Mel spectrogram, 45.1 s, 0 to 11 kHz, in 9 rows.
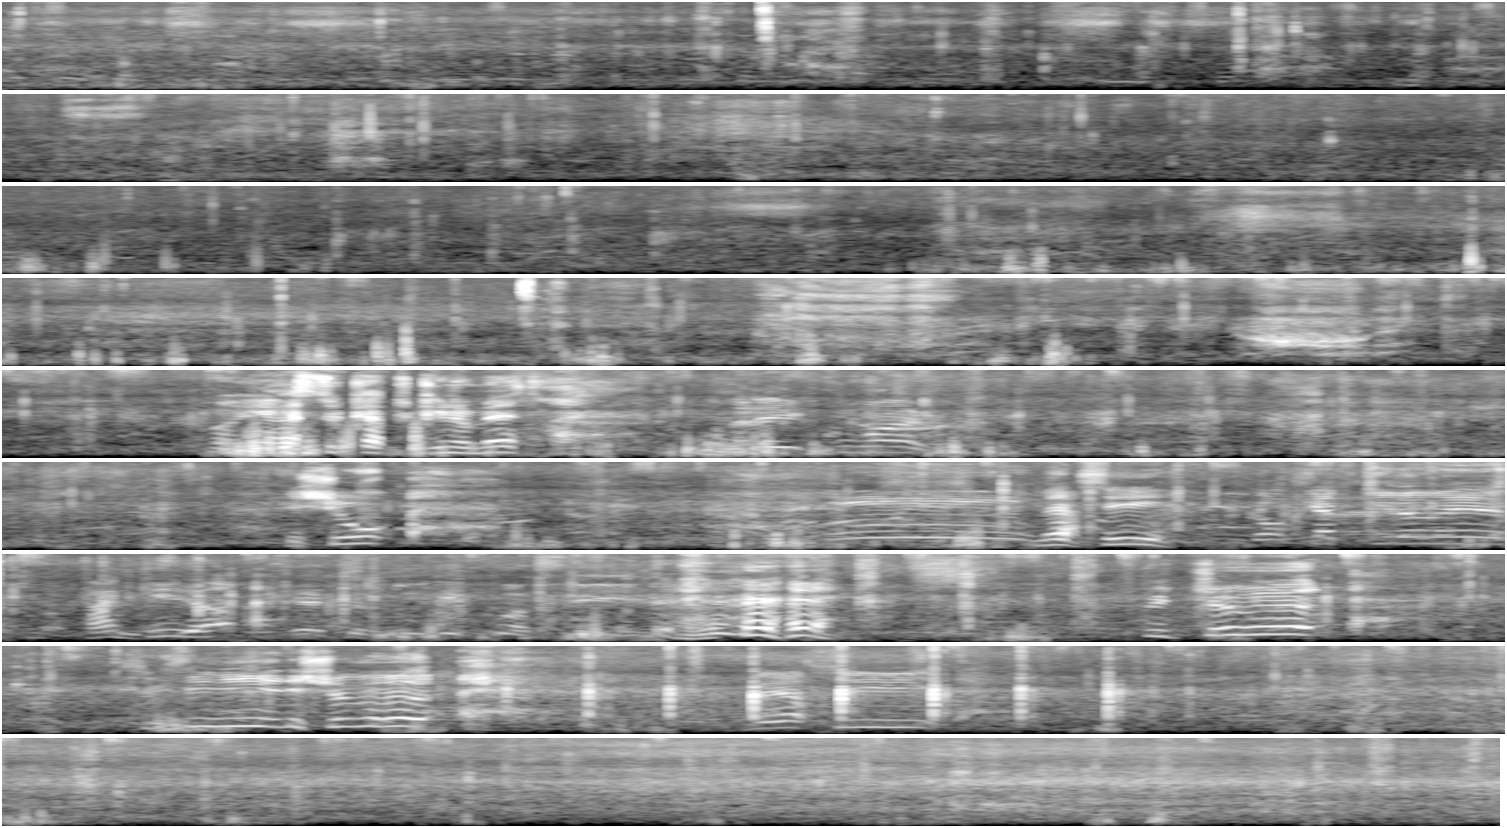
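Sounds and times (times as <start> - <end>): faint indistinct voices: 0.0 - 20.8, 21.8 - 35.6, 38.2 - 45.0
running footsteps on asphalt: 0.0 - 45.0.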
